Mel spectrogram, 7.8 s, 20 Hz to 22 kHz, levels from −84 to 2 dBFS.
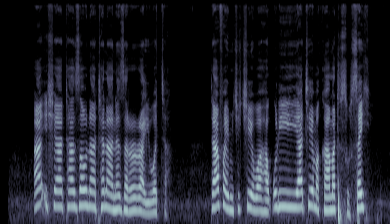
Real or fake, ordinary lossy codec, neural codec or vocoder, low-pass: real; none; none; none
